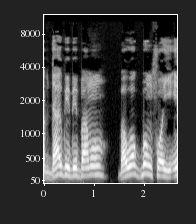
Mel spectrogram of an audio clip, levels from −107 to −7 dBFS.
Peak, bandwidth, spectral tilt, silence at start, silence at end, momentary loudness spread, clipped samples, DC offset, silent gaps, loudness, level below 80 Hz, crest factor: 0 dBFS; 8 kHz; -6 dB/octave; 0 s; 0 s; 8 LU; under 0.1%; under 0.1%; none; -14 LUFS; -70 dBFS; 14 dB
